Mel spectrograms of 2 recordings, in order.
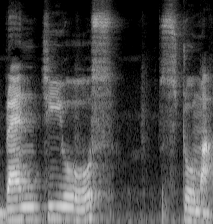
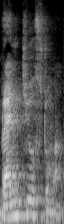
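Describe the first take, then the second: First: Branchiostoma stretched out very slowly, each syllable drawn; slow careful pronunciation. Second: Said in the usual way. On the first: Shown as a demonstration. Teacher drawing out branchiostoma so students learn it. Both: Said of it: "और एक नाम से बोला जाता है".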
